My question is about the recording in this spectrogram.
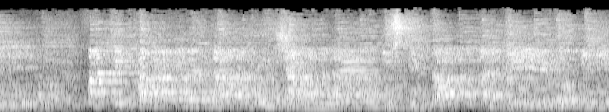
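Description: Three male voices singing in harmony over a continuo of baroque cello, harpsichord and archlute, with a brief break between phrases about a second in.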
